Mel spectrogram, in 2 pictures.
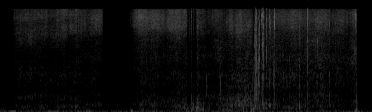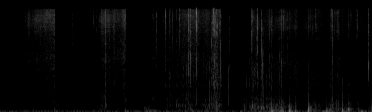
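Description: A large, hollow, heart-shaped cardboard gift box is held in one hand and scratched and tapped with nails and fingertips. Long, bright, rasping scratches come in bursts separated by short silences. Toward the end, quicker, sharper dry taps and flicks take over.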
